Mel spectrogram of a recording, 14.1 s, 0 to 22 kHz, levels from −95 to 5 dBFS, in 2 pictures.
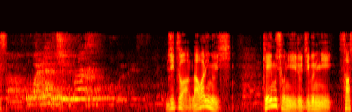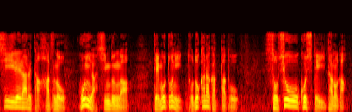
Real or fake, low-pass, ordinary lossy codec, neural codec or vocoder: fake; 7.2 kHz; none; codec, 16 kHz, 16 kbps, FunCodec, trained on Chinese and English, 50 frames a second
